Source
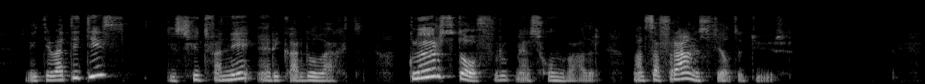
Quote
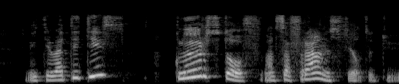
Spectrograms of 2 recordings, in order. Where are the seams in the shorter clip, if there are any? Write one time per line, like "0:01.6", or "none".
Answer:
0:01.5
0:02.6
